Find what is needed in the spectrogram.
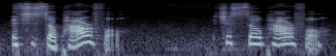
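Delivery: tearful, on the verge of crying. Show host responding to what a guest talked about, tearing up. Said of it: "I'm like tearing up here".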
